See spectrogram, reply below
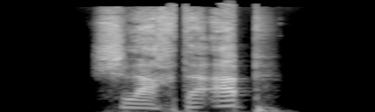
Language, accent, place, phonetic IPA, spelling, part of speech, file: German, Germany, Berlin, [ˌʃlaxtə ˈap], schlachte ab, verb, De-schlachte ab.ogg
- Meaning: inflection of abschlachten: 1. first-person singular present 2. first/third-person singular subjunctive I 3. singular imperative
